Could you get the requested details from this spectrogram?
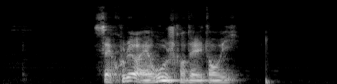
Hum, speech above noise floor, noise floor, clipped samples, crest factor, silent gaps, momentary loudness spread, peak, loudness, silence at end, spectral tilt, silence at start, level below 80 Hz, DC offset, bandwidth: none; 55 dB; -70 dBFS; under 0.1%; 16 dB; none; 17 LU; -2 dBFS; -16 LUFS; 0.65 s; -6 dB/octave; 0.95 s; -52 dBFS; under 0.1%; 12 kHz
